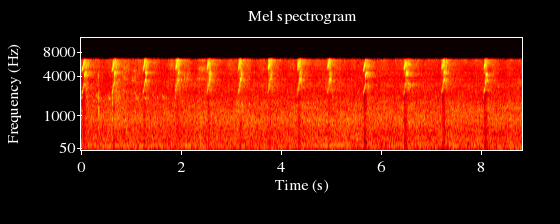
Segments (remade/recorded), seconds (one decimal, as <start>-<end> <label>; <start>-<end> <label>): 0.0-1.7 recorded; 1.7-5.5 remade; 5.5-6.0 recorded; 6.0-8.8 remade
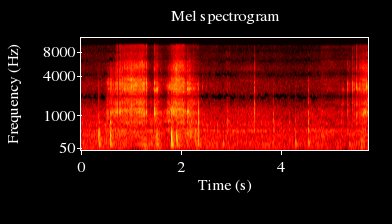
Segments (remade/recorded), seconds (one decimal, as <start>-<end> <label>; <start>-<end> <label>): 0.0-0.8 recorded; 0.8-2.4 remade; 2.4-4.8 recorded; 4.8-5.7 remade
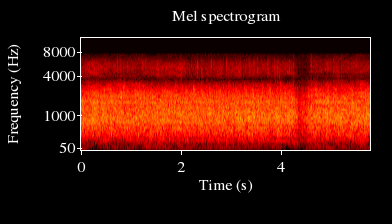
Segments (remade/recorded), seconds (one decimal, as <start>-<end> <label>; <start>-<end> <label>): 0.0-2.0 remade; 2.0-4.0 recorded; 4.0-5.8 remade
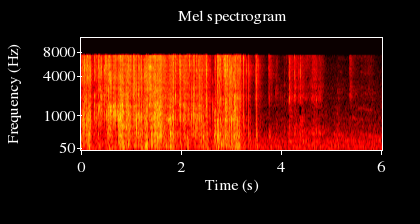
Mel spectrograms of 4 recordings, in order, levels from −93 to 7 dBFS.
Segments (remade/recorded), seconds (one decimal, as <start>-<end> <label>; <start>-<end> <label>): 0.0-0.6 recorded; 0.6-2.6 remade; 2.6-3.1 recorded; 3.1-3.9 remade; 3.9-6.0 recorded

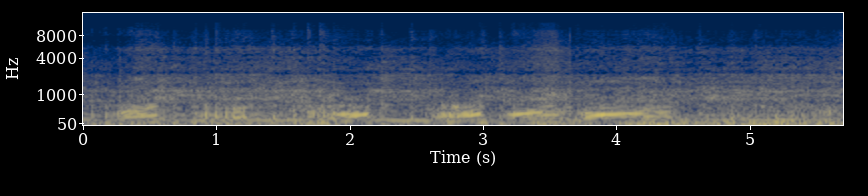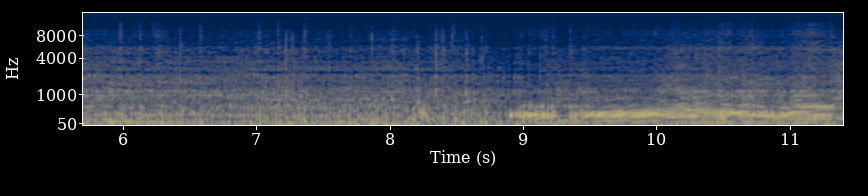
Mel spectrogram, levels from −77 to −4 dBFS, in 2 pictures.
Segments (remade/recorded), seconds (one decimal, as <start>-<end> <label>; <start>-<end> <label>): 0.0-1.8 recorded; 1.8-3.9 remade; 3.9-11.4 recorded

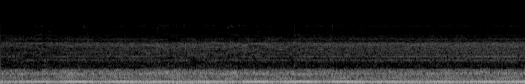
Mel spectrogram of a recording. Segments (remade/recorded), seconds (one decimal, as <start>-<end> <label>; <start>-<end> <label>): 0.0-0.8 remade; 0.8-1.4 recorded; 1.4-3.0 remade; 3.0-5.3 recorded

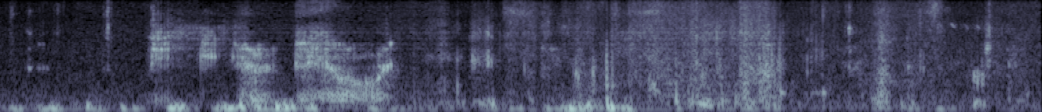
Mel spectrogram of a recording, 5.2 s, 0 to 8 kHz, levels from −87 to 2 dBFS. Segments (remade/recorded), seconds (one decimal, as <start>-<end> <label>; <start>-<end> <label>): 0.0-0.9 recorded; 0.9-4.0 remade; 4.0-5.2 recorded

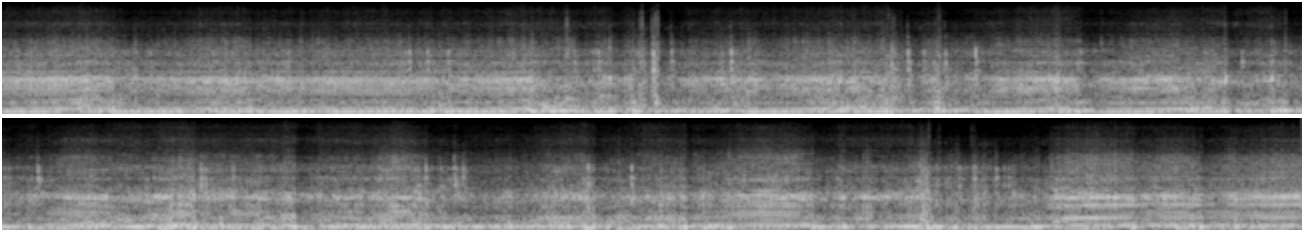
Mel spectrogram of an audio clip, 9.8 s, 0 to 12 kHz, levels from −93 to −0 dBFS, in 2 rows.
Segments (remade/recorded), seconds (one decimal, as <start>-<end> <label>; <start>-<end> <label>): 0.0-3.6 recorded; 3.6-8.0 remade; 8.0-9.8 recorded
